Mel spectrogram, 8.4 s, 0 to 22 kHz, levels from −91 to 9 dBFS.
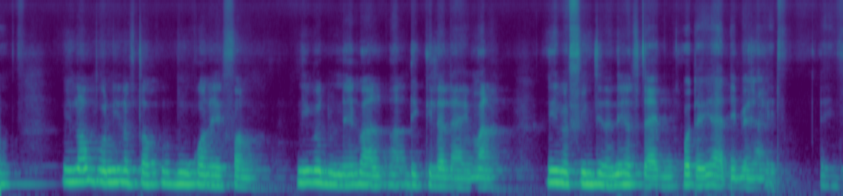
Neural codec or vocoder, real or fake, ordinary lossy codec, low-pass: autoencoder, 48 kHz, 128 numbers a frame, DAC-VAE, trained on Japanese speech; fake; none; none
